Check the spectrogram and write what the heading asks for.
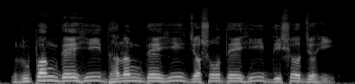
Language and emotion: Bengali, neutral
